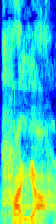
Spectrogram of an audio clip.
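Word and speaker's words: הָיָה: Hebrew word to be, which is Hayah. Like, think like Taekwondo, Karate Kid, like Hayah, right? It's the same kind of, pronunciation, even though the meaning is completely different.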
